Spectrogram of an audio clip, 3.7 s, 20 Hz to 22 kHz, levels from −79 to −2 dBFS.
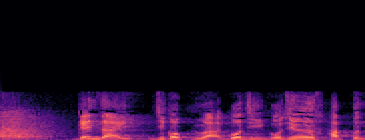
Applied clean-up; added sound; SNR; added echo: none; none; none; none.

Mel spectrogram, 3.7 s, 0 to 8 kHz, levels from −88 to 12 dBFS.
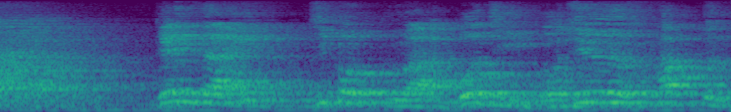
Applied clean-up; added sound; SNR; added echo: none; none; none; reverberation time 1.2 s.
